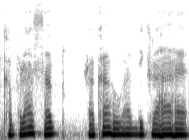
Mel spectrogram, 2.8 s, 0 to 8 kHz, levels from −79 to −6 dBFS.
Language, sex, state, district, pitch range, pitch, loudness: Hindi, male, Bihar, Patna, 120-130 Hz, 125 Hz, -12 LUFS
